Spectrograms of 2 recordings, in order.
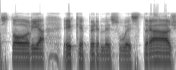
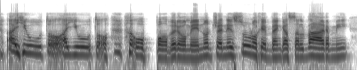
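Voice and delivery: high, wailing plea from a storybook puppet; acted tearful call for rescue; tearful cry for help; 8 semitones higher, 4 dB louder than usual. A narrator's reading. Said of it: "piangendo diceva".

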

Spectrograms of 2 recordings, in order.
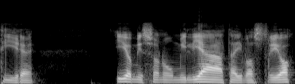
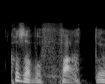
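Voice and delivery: much softer, a hushed plea; pleading quietly; 2 semitones lower, 7 dB quieter than usual. Acted. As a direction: ask it softly, hands clasped. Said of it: "giungendo le mani".

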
